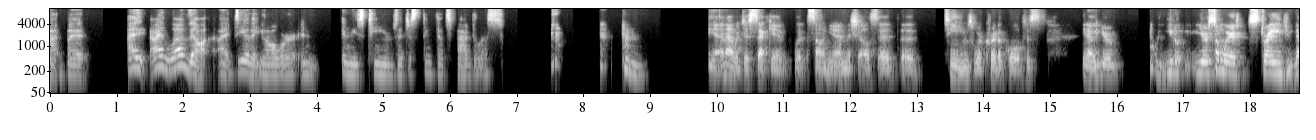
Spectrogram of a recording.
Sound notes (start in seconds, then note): 7.5 clears throat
